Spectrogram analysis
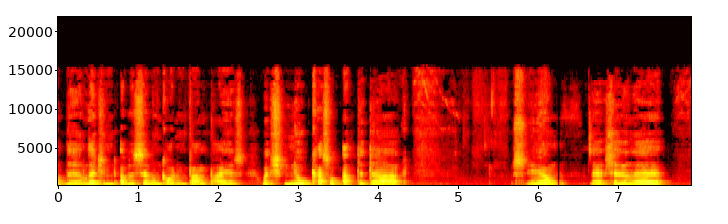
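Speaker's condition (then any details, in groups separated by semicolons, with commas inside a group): No condition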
